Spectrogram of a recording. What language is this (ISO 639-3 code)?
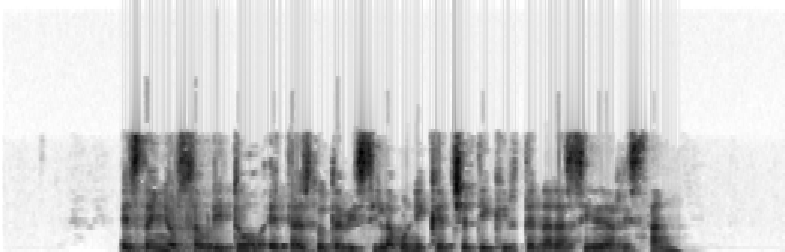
eus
